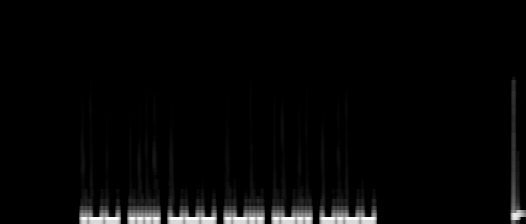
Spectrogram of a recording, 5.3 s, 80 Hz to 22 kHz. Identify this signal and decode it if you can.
Morse code, heard as a keyed tone, about 30 wpm, 700 Hz. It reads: WHOLLY
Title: LY Suffix - Top 100 Words with Base Words 30wpm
